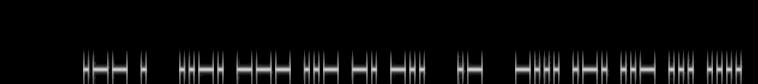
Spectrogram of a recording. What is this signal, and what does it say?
Morse code, heard as a keyed tone, about 25 wpm, 700 Hz. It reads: WE FOUND A BRUSH
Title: Sentences from Top 1100 Words 25wpm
